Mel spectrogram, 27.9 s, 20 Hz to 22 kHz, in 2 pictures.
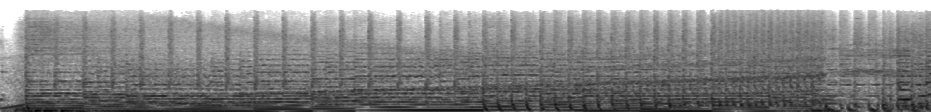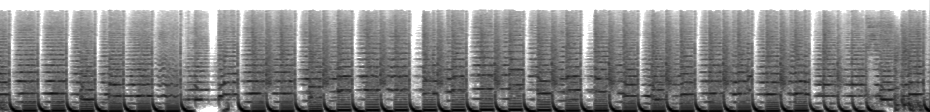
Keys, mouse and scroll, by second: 0.8 z, 1.7 s, 2.9 alt+shift+click, 3.7 e, 6.3-7.6 drag, 6.3 s, 8.7 ctrl+r, 9.7 s, 11.4 g, 12.1 s, 12.3-14.3 drag, 12.9 ctrl+r, 13.4 s, 14.1 a, 14.2 Tab, 14.4 alt+shift+click, 14.9-18.3 alt+middle drag, 15.1 Tab, 16.6 e, 18.3 s, 20.1 ctrl+r, 20.5 s, 20.8 click, 21.2 a, 21.8 e, 23.6 ctrl+KP_Add, 24.1 s, 25.2 a, 25.8-27.9 alt+middle drag, 26.5-27.9 typing.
